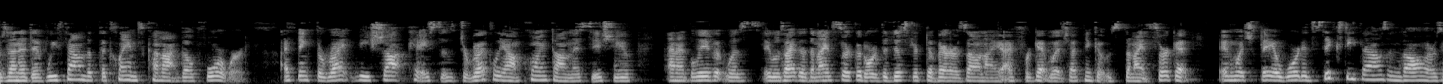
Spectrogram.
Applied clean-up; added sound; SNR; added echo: neural mask model DeepFilterNet 3.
